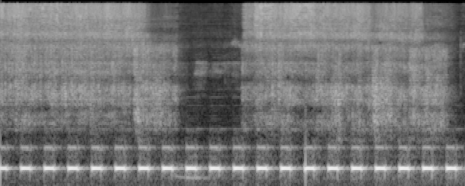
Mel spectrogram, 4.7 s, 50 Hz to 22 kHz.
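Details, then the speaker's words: Harmonic scalpel (ultrasonic energy device for laparoscopic surgery, about 55,500 vibrations per second) activated in air while pressed on a finger, demonstrating no burning: regular tonal beeps about twice a second with hissing water spray. Harmonic scalpel activation. "it is spraying the water. Do you see? And my finger is not burning."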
